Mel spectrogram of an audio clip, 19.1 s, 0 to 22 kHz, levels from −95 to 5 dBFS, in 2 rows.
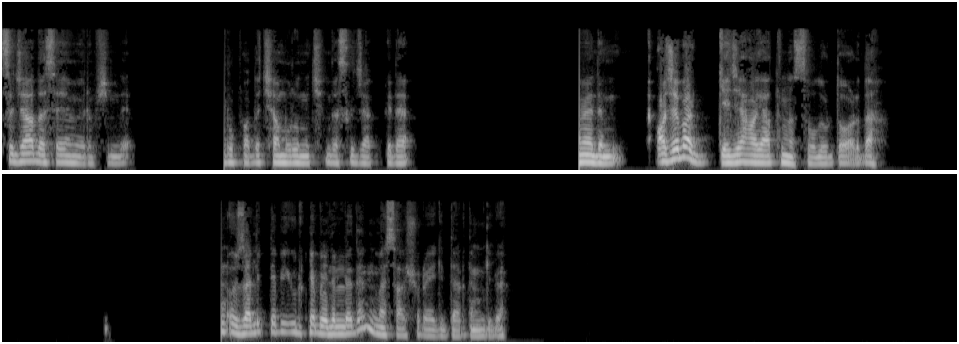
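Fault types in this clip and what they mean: Clipped start after a pause: the playback path powers down or loses lock during silence and takes time to come back, so whatever arrives first after a gap is cut away. Here it happens three times, at 2.03 s, 5.58 s and 11.55 s, after pauses of about 0.8 s, 1.5 s and 1 s. Each time roughly 190 ms of the onset is missing, so speech jumps in abruptly without its opening sounds.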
